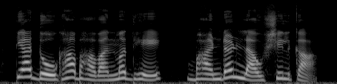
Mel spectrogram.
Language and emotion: Marathi, neutral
